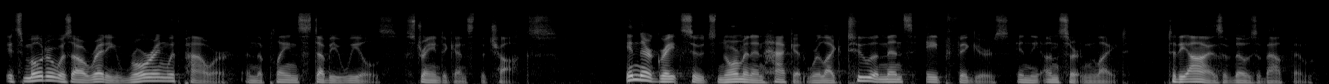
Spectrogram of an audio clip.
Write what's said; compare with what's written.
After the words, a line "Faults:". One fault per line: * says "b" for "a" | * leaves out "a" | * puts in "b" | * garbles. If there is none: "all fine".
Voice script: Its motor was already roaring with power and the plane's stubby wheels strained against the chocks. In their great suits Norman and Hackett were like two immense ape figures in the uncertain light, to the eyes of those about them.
Its motor was already roaring with power and the plane's stubby wheels strained against the chocks. In their great suits Norman and Hackett were like two immense ape figures in the uncertain light, to the eyes of those about them.
Faults:
all fine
